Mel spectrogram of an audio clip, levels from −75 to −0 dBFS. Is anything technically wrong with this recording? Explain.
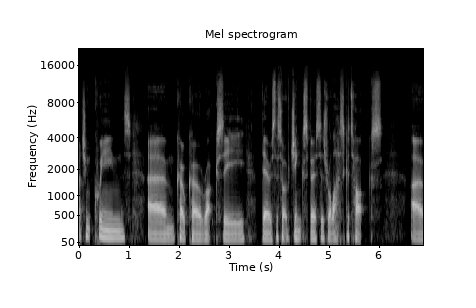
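No, nothing is technically wrong with this audio.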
